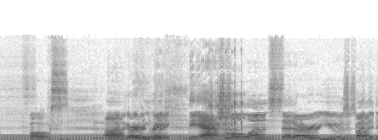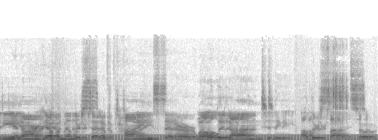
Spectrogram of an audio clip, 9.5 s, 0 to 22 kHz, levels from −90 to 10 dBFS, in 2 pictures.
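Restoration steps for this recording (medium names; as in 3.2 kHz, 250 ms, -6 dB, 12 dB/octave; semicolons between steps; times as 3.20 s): de-hum 53.2 Hz, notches 16; inverse comb 81 ms -4.5 dB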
